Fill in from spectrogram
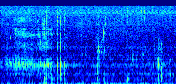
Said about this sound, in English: Let me take a sip of coffee and maybe things will improve. Hold on.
